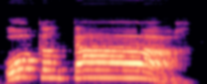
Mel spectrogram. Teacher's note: Então, por exemplo, na palavra cantar, eu vou chamá-la o cantar. Então, o tar se intensificou. Então, a sílaba tônica é a última, oxítona.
